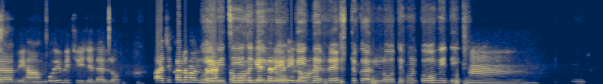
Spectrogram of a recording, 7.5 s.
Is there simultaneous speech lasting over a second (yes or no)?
yes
